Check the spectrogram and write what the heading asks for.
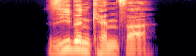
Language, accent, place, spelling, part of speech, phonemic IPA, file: German, Germany, Berlin, Siebenkämpfer, noun, /ˈziːbm̩ˌkɛmpfɐ/, De-Siebenkämpfer.ogg
- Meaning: heptathlete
